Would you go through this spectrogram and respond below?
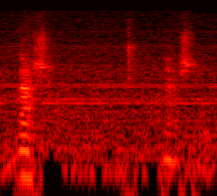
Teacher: most native speakers most of the time compress this sort of word into a two- syllable pronunciation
